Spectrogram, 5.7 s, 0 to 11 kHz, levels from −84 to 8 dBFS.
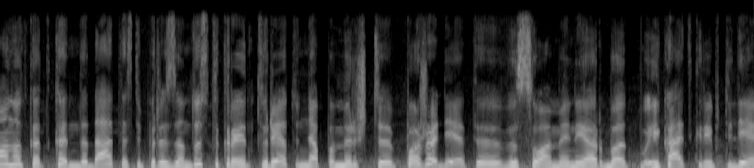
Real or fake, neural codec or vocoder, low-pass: real; none; 9.9 kHz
